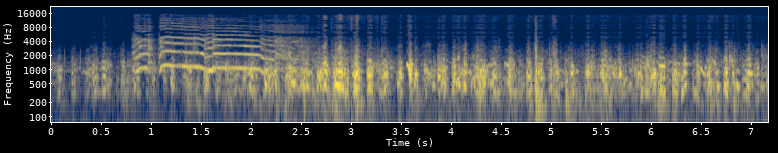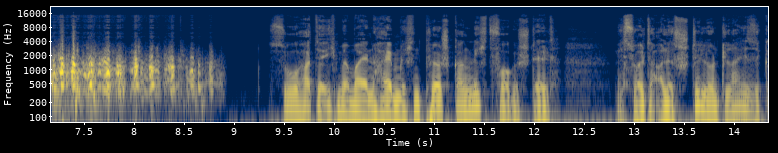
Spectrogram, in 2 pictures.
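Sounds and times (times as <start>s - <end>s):
chorus of hens cackling and clucking: 0.0s - 9.0s
rooster crowing as it flies down from a bale of straw: 0.7s - 3.0s
speech: 9.5s - 14.3s.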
